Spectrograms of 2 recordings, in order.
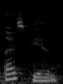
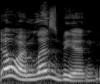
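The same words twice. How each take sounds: First: Whispered. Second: Proud. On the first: Nervous teen whispering her identity to the group. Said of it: "and then I kind of whispered". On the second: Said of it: "feel pride in it". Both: Retold or imitated.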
